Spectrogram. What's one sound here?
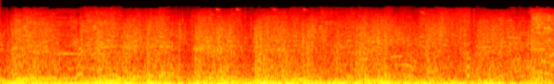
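Sword blows and magic blasts crash and whoosh in a game fight.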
